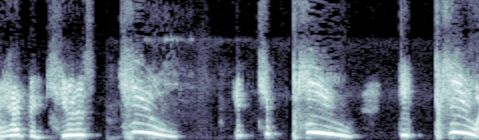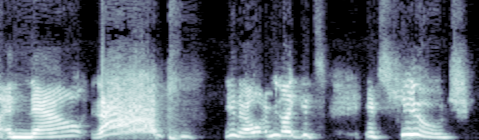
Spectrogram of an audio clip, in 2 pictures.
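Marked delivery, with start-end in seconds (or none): 0.0-4.2 tiny sneeze imitation. Imitating her childhood sneezes.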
